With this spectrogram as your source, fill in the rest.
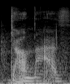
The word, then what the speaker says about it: Karnaz: Carnaz. Voilà, tu prononces à la malgache comme ça.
